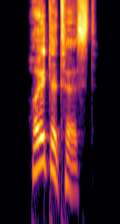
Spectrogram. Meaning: inflection of häuten: 1. second-person singular preterite 2. second-person singular subjunctive II
- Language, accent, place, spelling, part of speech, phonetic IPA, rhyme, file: German, Germany, Berlin, häutetest, verb, [ˈhɔɪ̯tətəst], -ɔɪ̯tətəst, De-häutetest.ogg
